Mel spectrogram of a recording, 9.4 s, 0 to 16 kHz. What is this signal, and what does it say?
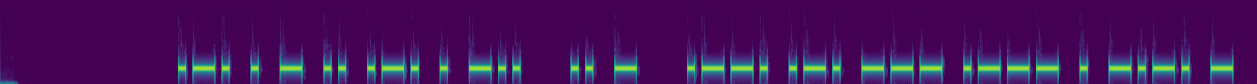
Morse code, heard as a keyed tone, about 22 wpm, 700 Hz. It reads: RETIRED IT PROJECT
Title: Practice QSO - Exchange 3 - More Info - 22wpm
